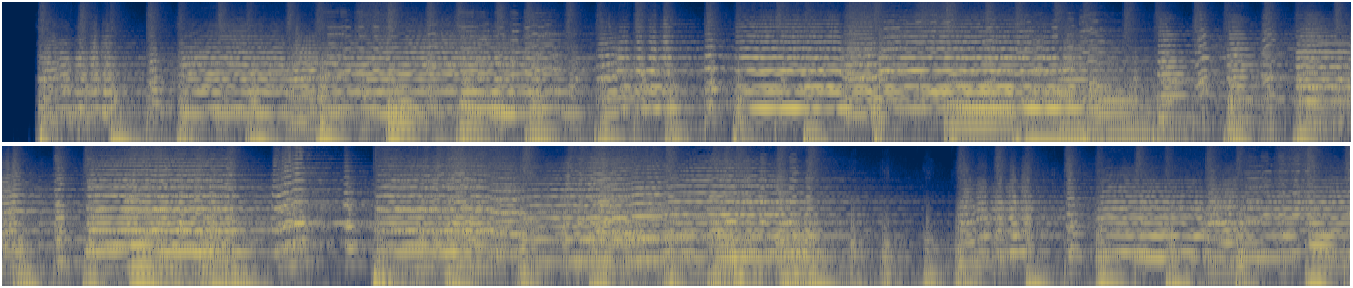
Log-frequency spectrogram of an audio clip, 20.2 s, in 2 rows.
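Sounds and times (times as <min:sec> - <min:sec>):
polka music: 0:00.3 - 0:20.2.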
